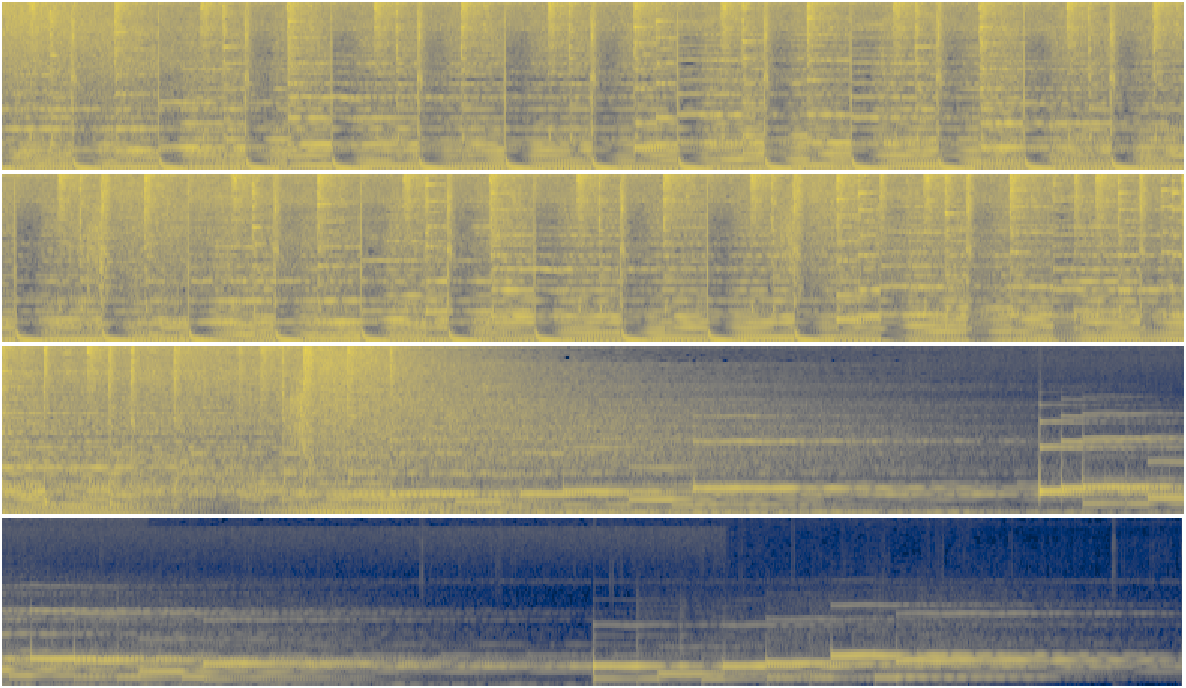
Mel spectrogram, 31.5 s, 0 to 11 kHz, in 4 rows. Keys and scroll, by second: 19.4 typing, 21.6 super+z, 22.5 v, 22.9 Return, 23.0 super+t, 23.6 Return, 25.7-26.3 typing.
